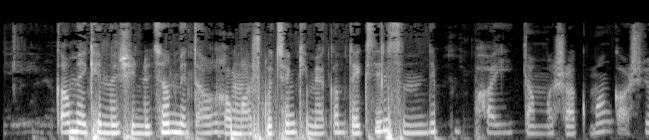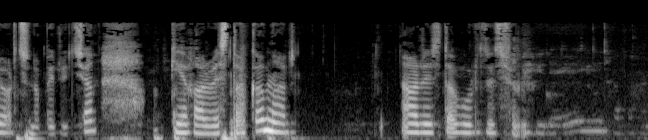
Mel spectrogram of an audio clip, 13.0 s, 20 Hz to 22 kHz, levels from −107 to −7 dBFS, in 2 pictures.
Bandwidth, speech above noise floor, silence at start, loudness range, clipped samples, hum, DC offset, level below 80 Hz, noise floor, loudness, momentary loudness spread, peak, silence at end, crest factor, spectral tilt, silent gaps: 11.5 kHz; 57 dB; 0.55 s; 19 LU; under 0.1%; none; under 0.1%; -34 dBFS; -77 dBFS; -18 LUFS; 23 LU; 0 dBFS; 1.3 s; 20 dB; -6.5 dB/octave; none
